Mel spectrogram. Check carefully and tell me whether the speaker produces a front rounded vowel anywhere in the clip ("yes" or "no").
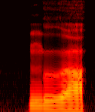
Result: no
